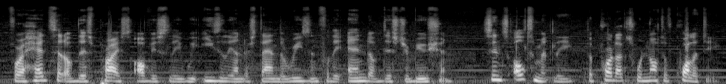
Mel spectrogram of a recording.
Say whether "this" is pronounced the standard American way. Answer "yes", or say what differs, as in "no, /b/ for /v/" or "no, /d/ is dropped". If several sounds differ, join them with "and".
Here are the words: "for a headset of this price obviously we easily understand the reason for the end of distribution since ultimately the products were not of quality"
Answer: yes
